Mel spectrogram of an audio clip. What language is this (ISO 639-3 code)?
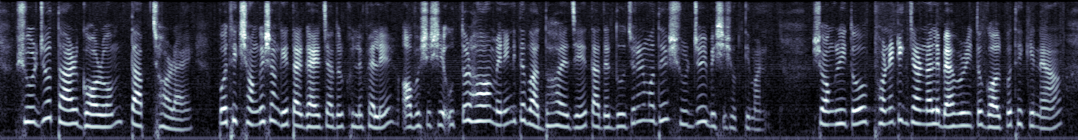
ben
